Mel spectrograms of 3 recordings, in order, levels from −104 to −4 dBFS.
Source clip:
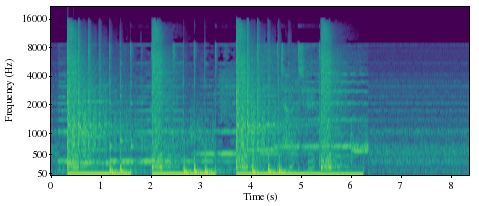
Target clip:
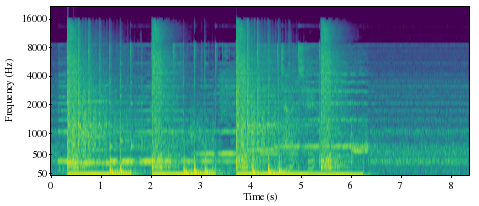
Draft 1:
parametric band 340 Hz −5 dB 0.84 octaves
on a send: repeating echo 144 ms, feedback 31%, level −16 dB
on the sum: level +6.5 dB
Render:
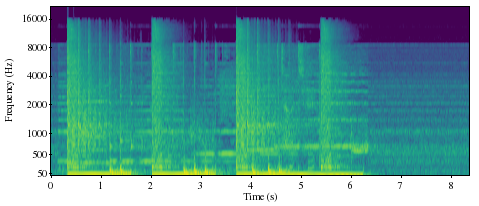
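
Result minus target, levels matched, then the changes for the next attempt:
250 Hz band −5.0 dB
change: parametric band 340 Hz +6.5 dB 0.84 octaves

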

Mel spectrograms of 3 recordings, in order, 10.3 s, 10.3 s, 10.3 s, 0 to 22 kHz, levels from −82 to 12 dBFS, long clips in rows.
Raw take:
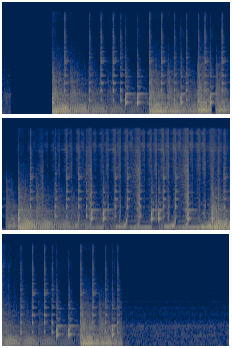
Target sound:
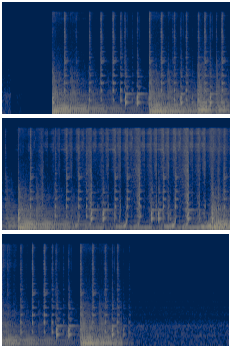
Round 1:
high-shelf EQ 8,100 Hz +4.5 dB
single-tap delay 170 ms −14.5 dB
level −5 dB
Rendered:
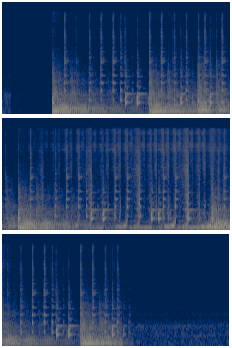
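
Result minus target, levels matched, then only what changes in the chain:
8,000 Hz band −4.0 dB
change: high-shelf EQ 8,100 Hz +14 dB

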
